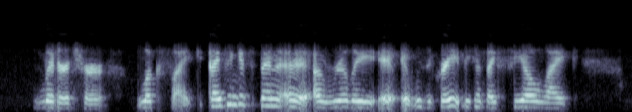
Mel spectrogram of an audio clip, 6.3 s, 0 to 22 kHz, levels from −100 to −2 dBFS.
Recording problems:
phone-call audio; poor line; nothing above 3.5 kHz

